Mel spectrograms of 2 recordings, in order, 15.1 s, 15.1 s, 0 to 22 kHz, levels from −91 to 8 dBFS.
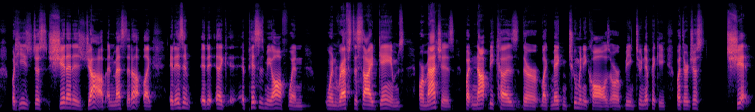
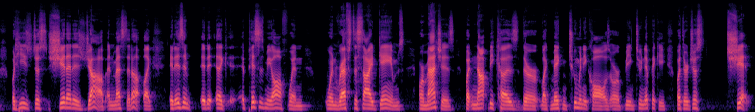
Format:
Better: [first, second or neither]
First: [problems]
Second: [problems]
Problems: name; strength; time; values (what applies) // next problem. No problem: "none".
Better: second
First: thin; very; fading below 850 Hz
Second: none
